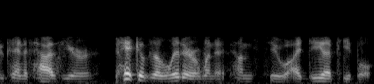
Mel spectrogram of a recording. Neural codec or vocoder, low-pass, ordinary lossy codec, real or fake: codec, 24 kHz, 3 kbps, HILCodec; 3.6 kHz; Opus, 24 kbps; fake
